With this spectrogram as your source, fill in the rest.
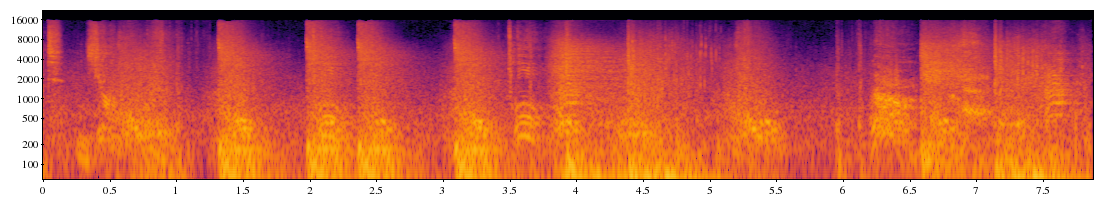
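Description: Blows land with sharp thuds and smacks.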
